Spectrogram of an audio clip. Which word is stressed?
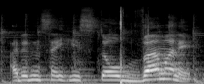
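the. The stress falls on the word the. A different sum of money was taken. "I meant another particular amount of money"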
